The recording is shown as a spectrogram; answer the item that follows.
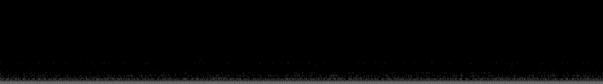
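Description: Steady low electrical hum from the recording setup, with a faint scratch of a pencil on paper about two seconds in and a tiny click near four seconds.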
